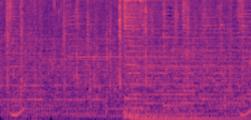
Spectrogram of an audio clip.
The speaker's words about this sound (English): God led me to pray, and our horses ran across the surface of the water.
